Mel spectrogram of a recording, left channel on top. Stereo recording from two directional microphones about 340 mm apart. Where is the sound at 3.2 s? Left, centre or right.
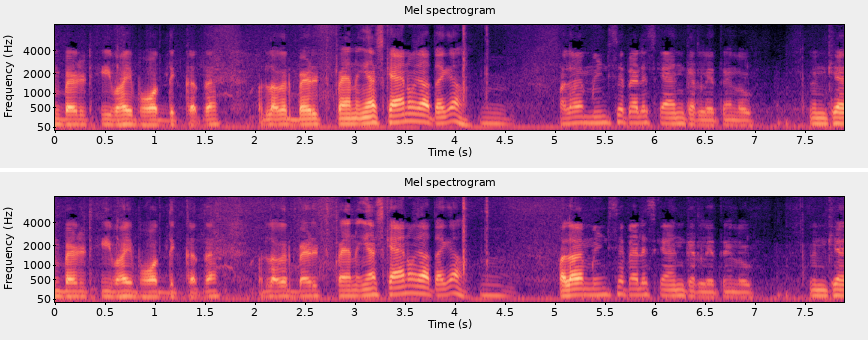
Centre.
